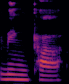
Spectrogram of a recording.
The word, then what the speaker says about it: Dmingpa: He explained it as a Dmingpa, pronounced Mingpa, a mental image which can be built up only by a fully instructed Lama through the power of imagination.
